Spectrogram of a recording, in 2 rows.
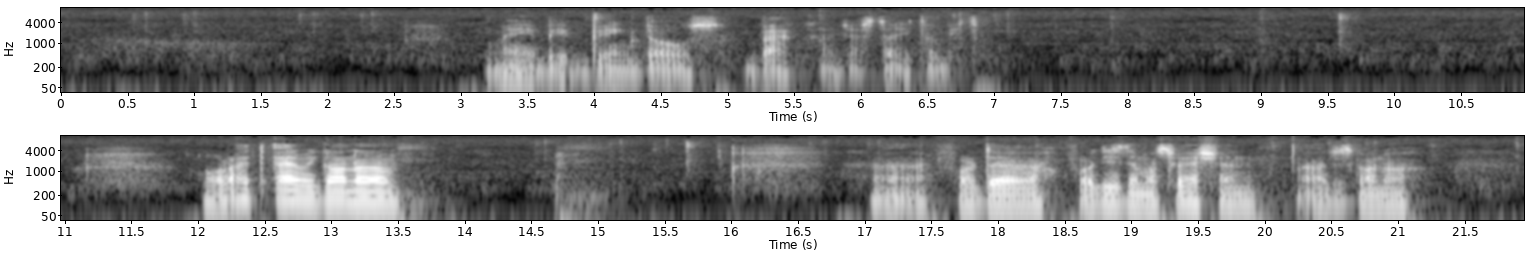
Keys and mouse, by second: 10.2 a, 16.6 middle click.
